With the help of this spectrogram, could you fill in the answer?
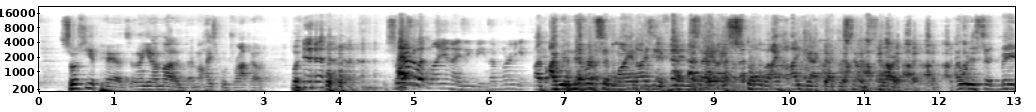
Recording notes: On a summer night in Brooklyn in 2015. Lit up a dive bar, guzzling cocktails and bantering about the news.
